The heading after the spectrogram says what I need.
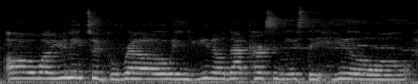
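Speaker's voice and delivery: high, drawn-out spiritual-guide voice; mock gentle healer. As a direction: put on a slow, high-pitched, preachy healer. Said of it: "I tried doing a whole".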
